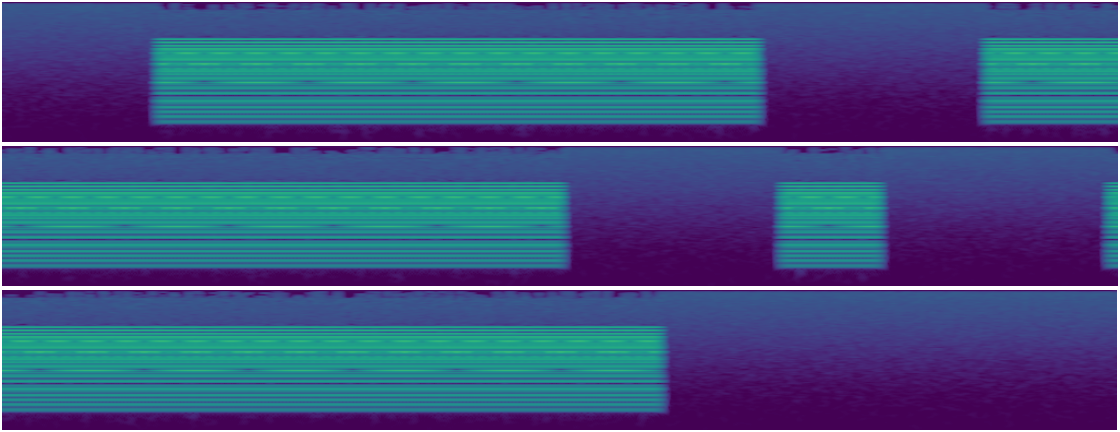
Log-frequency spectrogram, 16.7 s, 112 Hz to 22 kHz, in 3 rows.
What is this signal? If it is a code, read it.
Train horn signal, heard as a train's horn. 2 long, 1 short, 1 long. On North American railways: approaching a public crossing.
